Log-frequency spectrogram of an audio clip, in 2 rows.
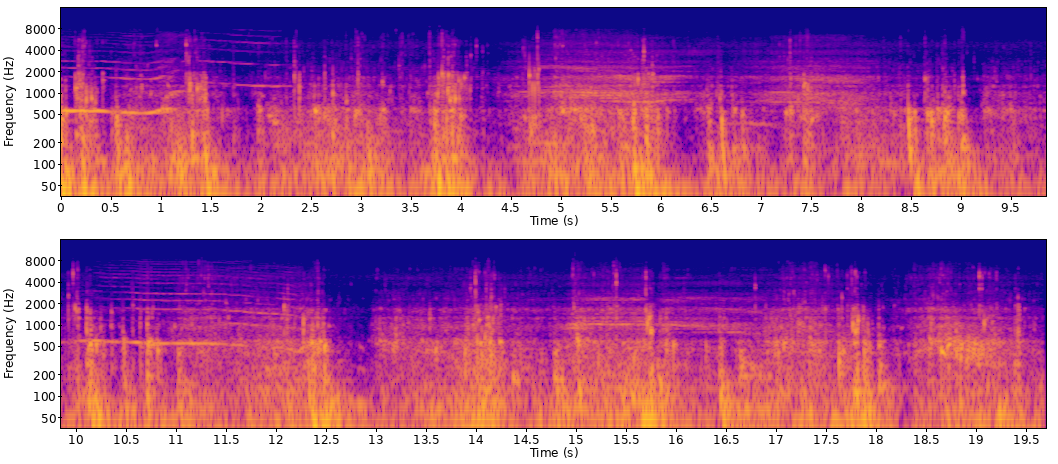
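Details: Underwater humpback whale song from the Ogasawara Islands, Tokyo, Japan, 29 January 2022, filmed by a skin diver: repeated steady tonal moans with harmonic upper whistles recurring every several seconds over heavy bubbling, gurgling water noise.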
